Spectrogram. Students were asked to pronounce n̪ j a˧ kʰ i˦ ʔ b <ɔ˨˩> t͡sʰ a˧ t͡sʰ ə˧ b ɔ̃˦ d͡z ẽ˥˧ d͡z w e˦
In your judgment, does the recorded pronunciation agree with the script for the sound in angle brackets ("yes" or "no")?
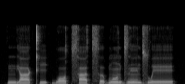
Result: no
